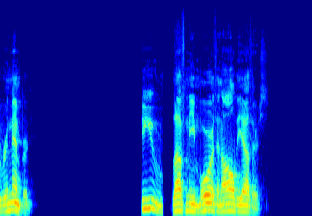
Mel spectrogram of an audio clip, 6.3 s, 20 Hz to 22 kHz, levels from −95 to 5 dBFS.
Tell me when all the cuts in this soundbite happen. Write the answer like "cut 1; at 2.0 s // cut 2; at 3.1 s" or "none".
cut 1; at 3.3 s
